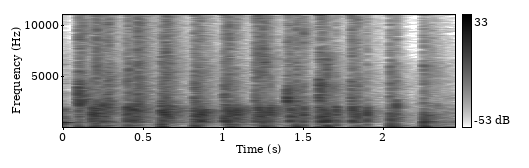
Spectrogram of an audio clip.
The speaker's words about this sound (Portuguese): Uma salva de palmas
